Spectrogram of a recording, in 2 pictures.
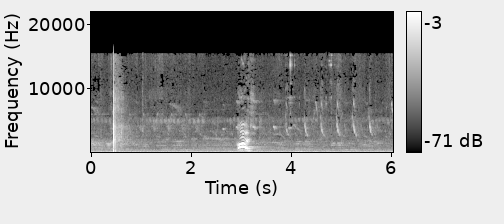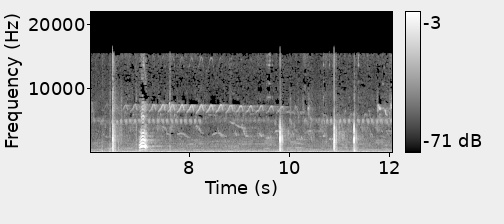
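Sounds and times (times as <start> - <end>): faint high chirping: 1.0 - 12.0.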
